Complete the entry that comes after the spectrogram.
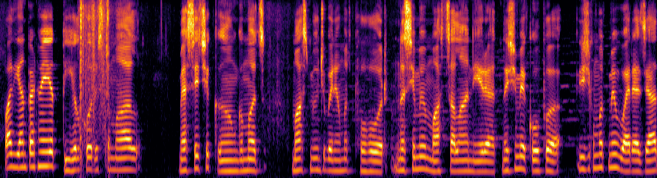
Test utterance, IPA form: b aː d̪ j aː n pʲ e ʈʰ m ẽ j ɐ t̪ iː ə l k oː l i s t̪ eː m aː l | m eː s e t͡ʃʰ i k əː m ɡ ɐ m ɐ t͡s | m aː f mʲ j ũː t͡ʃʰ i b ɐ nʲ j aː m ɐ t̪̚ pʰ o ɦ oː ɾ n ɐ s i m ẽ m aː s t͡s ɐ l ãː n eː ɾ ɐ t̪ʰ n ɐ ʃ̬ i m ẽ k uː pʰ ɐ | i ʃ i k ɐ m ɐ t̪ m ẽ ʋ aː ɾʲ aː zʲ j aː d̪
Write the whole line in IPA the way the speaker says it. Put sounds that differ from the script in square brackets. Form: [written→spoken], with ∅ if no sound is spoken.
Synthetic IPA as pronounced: b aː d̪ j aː n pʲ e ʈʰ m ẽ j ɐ t̪ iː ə l k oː [l→ɾ] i s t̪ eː m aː l | m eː s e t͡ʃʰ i k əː m ɡ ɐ m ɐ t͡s | m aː [f→s] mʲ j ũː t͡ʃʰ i b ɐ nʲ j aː m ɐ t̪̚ pʰ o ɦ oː ɾ n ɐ s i m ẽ m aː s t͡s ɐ l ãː n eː ɾ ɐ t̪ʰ n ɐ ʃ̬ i m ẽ k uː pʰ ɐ | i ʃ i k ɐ m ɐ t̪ m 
